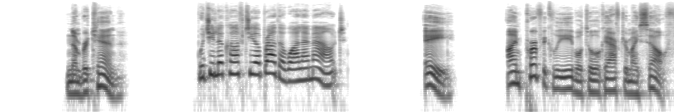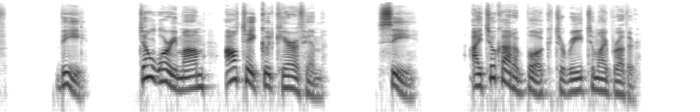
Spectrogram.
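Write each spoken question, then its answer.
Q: Would you look after your brother while I'm out?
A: B: Don't worry, Mom, I'll take good care of him.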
